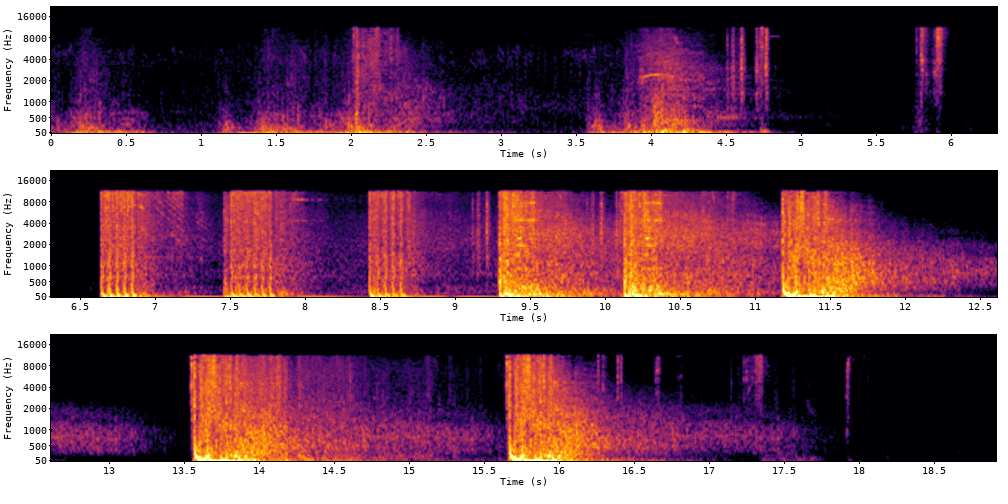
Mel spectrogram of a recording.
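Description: Wooden panels snap into place with loud clattering thuds.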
